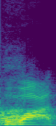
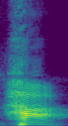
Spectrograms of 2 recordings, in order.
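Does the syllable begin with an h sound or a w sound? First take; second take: w sound; h sound. First: The syllable begins with a w sound. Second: The syllable begins with an h sound. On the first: The character marks the subject as a particle. "Particle হিসেবে আসবে তখন এর উচ্চারণ হবে কি ওয়া" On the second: The character is read as an ordinary letter. "যখন হিরাগানা হিসেবে আসবে তখন হচ্ছে কি হা"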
